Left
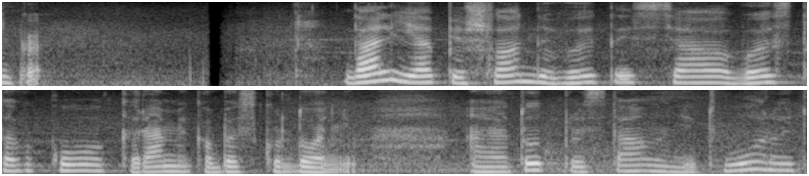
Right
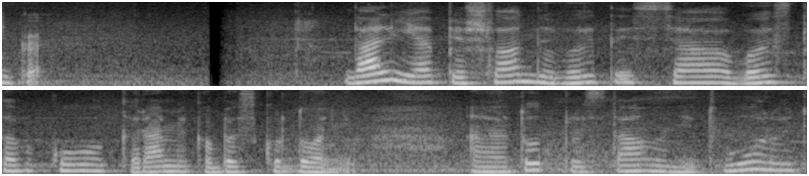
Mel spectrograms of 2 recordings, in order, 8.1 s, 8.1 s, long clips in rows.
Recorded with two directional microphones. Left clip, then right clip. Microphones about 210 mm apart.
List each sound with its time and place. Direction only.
0.0 s speech: 20° left (ahead or behind)
1.5 s speech: 25° left (ahead or behind)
